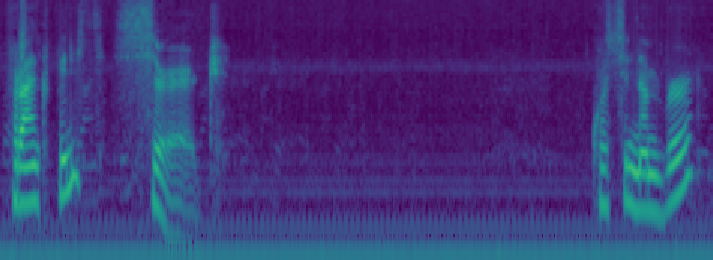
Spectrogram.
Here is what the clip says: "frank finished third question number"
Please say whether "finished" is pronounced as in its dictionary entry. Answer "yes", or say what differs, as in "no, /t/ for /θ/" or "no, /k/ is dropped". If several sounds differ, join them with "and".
no, /s/ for /ʃ/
